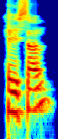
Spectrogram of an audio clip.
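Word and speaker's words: hasten: अगला शब्द है एच ए एस टी ई एन इसे पढ़ा जाएगा हेशन और इसका अर्थ होता है जल्दी करना।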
